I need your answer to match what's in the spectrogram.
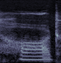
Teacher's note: और एच जो है एक ऐसा फ्रिकेटिव है जो अनवाइस्ड होता है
